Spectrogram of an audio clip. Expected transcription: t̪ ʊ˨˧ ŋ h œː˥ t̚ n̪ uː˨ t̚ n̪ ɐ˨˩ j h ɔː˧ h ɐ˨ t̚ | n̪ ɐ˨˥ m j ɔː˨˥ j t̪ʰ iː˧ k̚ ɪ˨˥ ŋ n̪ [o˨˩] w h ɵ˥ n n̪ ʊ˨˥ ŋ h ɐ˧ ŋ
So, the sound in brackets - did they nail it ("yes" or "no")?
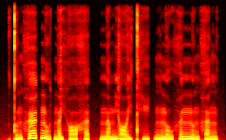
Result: no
